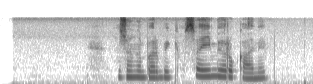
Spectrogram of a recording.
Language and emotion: Russian, neutral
